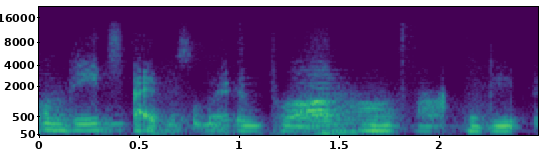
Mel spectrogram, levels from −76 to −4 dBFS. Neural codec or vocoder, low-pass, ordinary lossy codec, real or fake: codec, 44.1 kHz, 0.9 kbps, DAC; 14.4 kHz; none; fake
